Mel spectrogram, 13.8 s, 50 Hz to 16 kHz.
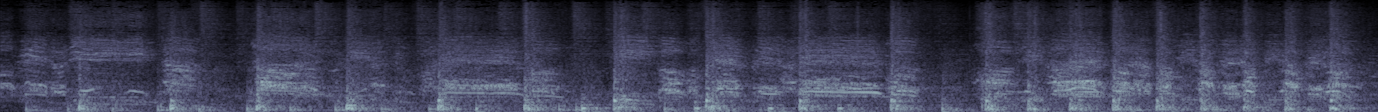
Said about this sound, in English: And they were outside till like 4 a.m. Chanting and cheering as they were waiting to find out who was going to be the student body president elected for the next year.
